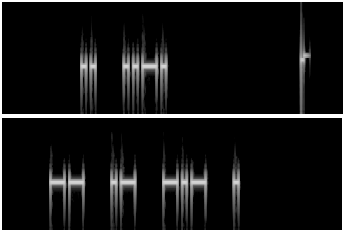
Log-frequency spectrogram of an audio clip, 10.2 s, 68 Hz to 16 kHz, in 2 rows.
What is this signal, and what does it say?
Morse code, heard as a keyed tone, about 17 wpm, spaced as for 12 wpm, 700 Hz. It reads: IF MAKE
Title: 2x Character Spacing - Top 100 Words - 17wpm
